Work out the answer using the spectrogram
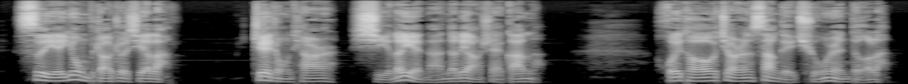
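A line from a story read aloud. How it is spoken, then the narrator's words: Laughing. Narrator (Chinese): 铁头蛟 笑道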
